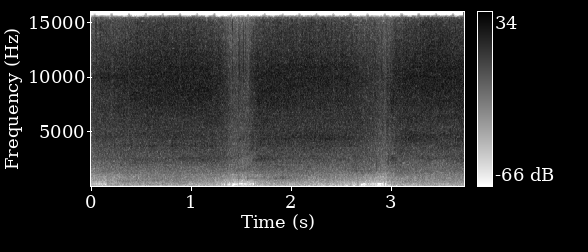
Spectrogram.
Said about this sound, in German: Erst tröpfelte es nur ein bisschen. Aber dann wurde es immer mehr. Immer mehr. Immer mehr. Bis es ein richtiger Sturzregen war.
